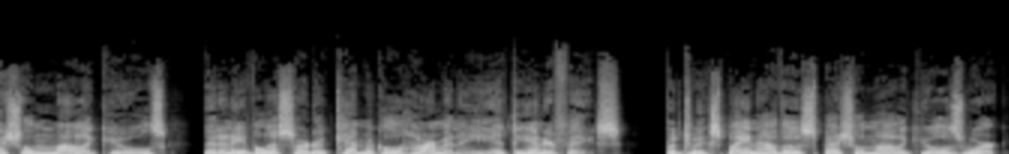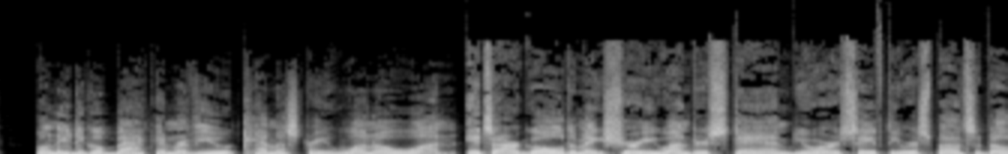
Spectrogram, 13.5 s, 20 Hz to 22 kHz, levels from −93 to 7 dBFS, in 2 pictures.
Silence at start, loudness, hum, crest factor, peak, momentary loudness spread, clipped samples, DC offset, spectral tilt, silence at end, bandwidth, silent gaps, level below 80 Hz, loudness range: 0 s; -18 LUFS; none; 16 dB; -2 dBFS; 6 LU; under 0.1%; under 0.1%; -5 dB/octave; 0 s; 16.5 kHz; 1.28-1.36 s, 4.31-4.40 s, 6.89-6.97 s; -40 dBFS; 2 LU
